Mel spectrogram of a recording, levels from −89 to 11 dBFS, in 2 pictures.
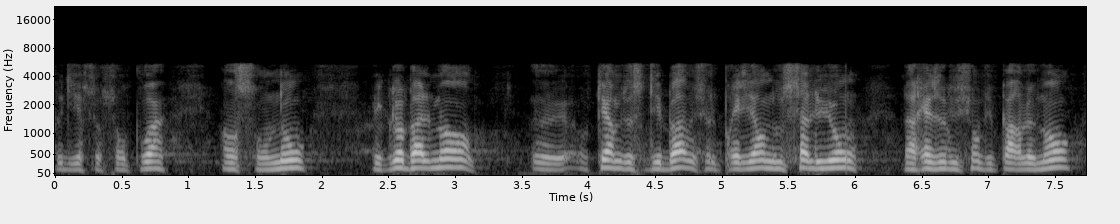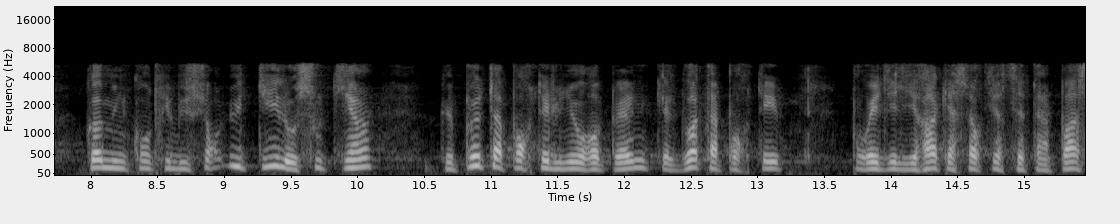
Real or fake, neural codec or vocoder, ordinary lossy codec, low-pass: fake; codec, 24 kHz, 6 kbps, HILCodec; none; 5.4 kHz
